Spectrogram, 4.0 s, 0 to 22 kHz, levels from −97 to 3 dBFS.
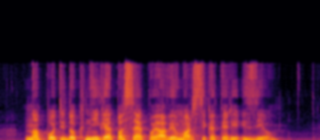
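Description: From start to finish the speech has likely passed through Opus compression in its music-oriented CELT mode, starved of bits in a way that fits a rate near 12 kbps. The encoder holds on to each band's energy but fills whatever it cannot afford to code with folded copies of lower bands or with noise. The damage is heavy: voiced sounds turn rough, grainy and noisy rather than swirly, and nothing remains above 12.1 kHz.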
